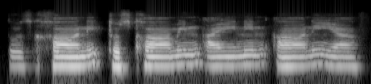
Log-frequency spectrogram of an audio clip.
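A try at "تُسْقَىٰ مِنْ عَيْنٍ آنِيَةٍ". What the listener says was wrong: అఖాల్లో ఖా చదువుతున్నారు మీరు, దీన్ని ఇంప్రూవ్ చేయాలి.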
